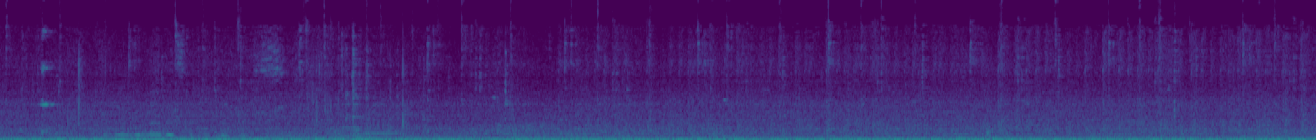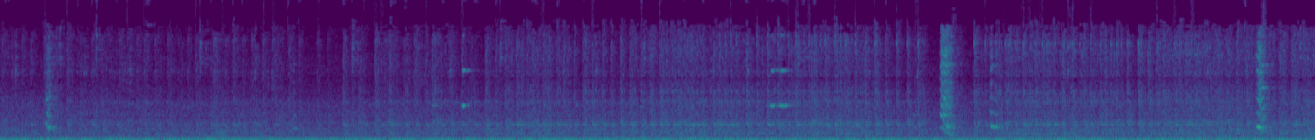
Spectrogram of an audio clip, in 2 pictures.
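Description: A hand crank turns a trailer's landing gear with faint metallic clicks and rattles.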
